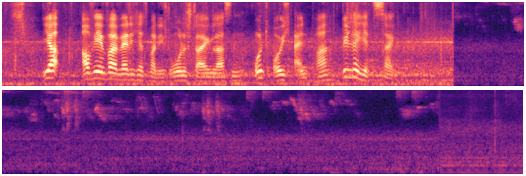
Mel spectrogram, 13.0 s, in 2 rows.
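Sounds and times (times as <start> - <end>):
low outdoor hum: 0.0 - 13.0
faint birds chirping: 5.6 - 12.0.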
